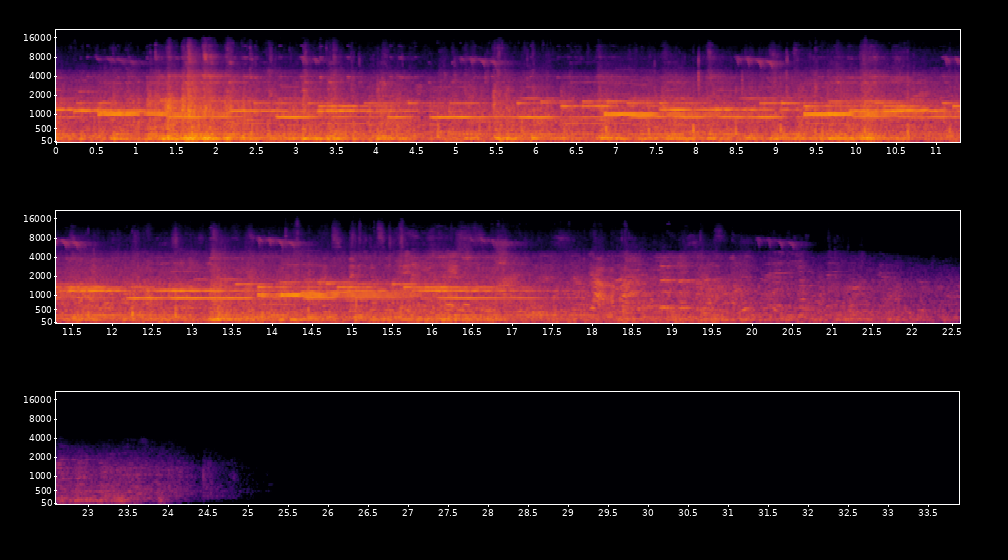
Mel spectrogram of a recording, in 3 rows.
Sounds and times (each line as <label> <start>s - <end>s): bell play 0.0s - 18.5s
